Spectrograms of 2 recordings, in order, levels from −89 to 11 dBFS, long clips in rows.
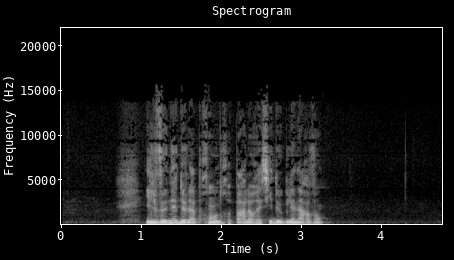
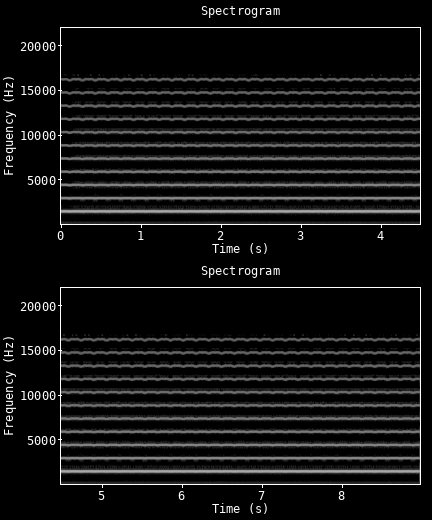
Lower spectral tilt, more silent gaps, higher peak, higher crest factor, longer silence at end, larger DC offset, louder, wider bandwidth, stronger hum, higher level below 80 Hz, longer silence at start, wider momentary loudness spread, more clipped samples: first, -5 dB/octave vs 6.5 dB/octave; neither; first, -2 dBFS vs -22 dBFS; first, 18 dB vs 4 dB; first, 1.5 s vs 0 s; neither; first, -16 LUFS vs -23 LUFS; second, 14.5 kHz vs 17 kHz; second, none vs 50 Hz at -75 dBFS; first, -50 dBFS vs -78 dBFS; first, 0.75 s vs 0 s; first, 14 LU vs 0 LU; neither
